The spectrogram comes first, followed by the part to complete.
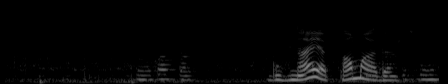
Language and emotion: Russian, neutral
